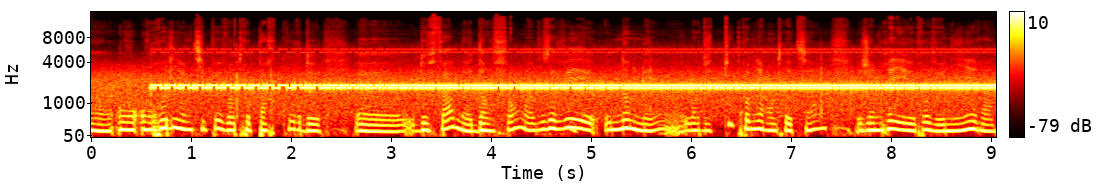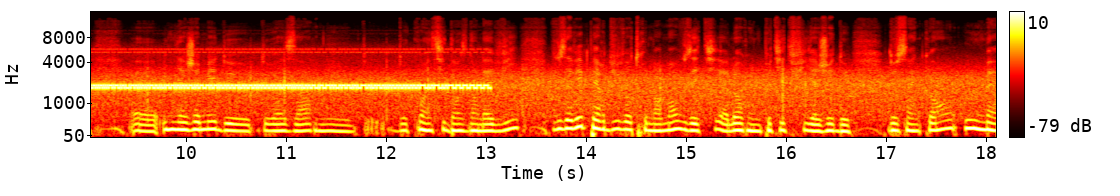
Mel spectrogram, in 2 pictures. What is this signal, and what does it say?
NAVTEX (SITOR-B), 100 baud, 170 Hz shift, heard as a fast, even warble, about 1850 Hz centre, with static crashes. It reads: ZCZC NL53 GALE WARNING 172. N 3 TO 4 EXPECTED IMMINENT. NNNN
